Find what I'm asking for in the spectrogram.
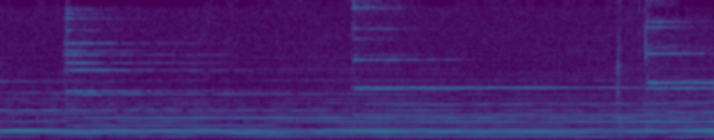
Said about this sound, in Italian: Dopo che abbiamo esaurito, diciamo, le note del primo modo, come abbiamo ascoltato, le campane ci presentano il secondo e così via, e dopo ci sarà un'elaborazione del secondo.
